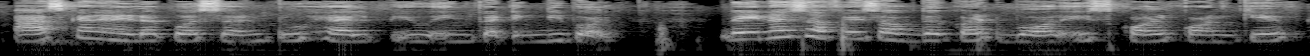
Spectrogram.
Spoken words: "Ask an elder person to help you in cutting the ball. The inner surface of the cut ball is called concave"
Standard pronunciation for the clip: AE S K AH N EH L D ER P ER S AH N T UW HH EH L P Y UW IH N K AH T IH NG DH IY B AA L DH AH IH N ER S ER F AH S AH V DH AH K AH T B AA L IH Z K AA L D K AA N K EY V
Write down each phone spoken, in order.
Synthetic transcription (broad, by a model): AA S K AH N EH L D ER P ER S AH N T UW HH EH L P Y UW IH N K AH T IH NG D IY B AA L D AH IH N ER S ER F AH S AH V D AH K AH T B AA L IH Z K AA L D K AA N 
